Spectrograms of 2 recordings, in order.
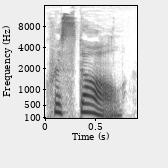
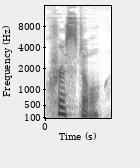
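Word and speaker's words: Kristal: At Reed's opposite side was his Viper executive assistant, Cristal with a K, and pronounced Cristal, not like the word crystal, and heaven help you if you get it wrong.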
